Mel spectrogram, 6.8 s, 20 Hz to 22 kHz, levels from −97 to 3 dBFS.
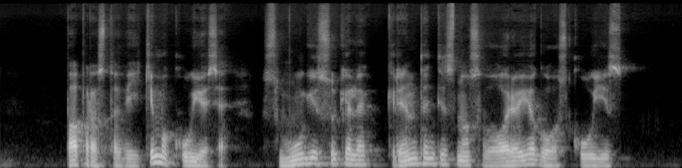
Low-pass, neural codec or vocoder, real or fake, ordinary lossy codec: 19.8 kHz; autoencoder, 48 kHz, 128 numbers a frame, DAC-VAE, trained on Japanese speech; fake; Opus, 64 kbps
